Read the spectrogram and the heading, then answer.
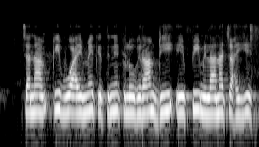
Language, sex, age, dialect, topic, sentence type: Hindi, female, 31-35, Awadhi Bundeli, agriculture, question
